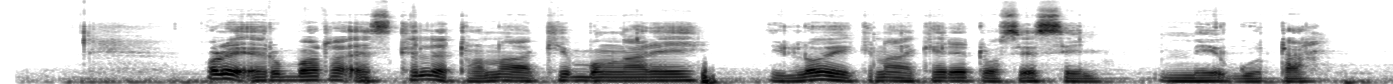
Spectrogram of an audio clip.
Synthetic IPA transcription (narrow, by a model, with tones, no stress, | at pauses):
ɔ˦ɾɛ˨ʔe˨ɾu˦ba˦ta̰˦ʔe˨skɛ˦le˨tɔ˨na˦˨kɪ˦bɔ˦ŋa˦ɾɛ˦i˨lɔ˦i˨kna˨kɛ˦ɾɛ˦tɔ˨se˦se˨n | m̩˦me˦ɡu˨ta˦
